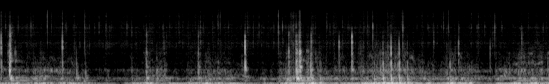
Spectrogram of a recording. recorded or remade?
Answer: remade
